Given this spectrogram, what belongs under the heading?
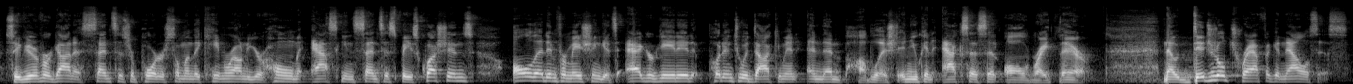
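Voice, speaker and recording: A middle-aged man giving a recorded slide lesson as a course instructor, coaching in a plain, direct way through lists of tips. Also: mid-range voice. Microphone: webcam inset over slides.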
